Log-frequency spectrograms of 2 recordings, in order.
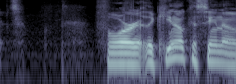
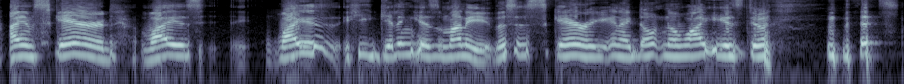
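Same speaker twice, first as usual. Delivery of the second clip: higher, loud, slow hammed-up scared voice; mock fear; 6 semitones higher, 3 dB louder than usual. Worski, voiced in hammed-up fear about the tip. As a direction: ham up being frightened.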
